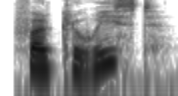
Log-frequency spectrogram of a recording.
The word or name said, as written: FOLKLORISTER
